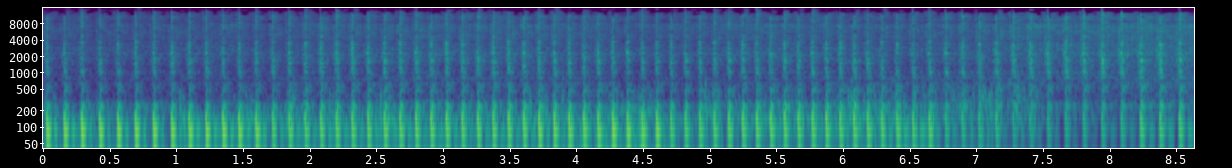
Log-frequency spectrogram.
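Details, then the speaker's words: 1978 Honda CB250 twin after valve clearance adjustment: slow lumpy chuffing about six beats a second, idle low and slightly uneven, sputters on throttle and won't rev. "so the bike now starts and it idles pretty good a little bit low but it's easy to adjust it responds good to the choke but it is not like to rev as you could hear in the video whenever I tried to give it a little bit of throttle it just sputtered and it wasn't"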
